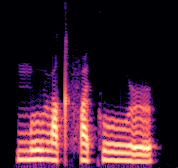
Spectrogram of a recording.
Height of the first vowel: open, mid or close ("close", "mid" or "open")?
close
